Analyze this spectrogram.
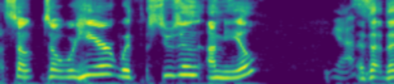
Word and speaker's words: Ameel: Yeah, so we're here with Susan Ameel. Yes. Did I say that right? Ameel. Ameel.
